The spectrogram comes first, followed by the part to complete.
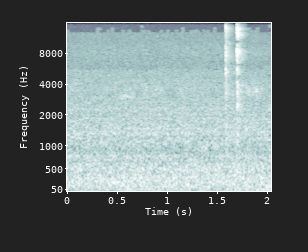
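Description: Near silence: faint room hiss, with two faint computer mouse clicks near the end as a right-click opens a context menu.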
